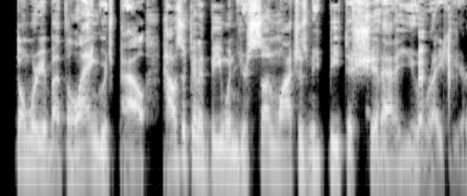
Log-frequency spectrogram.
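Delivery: put-on furious man's voice. Retelling what a man said in a theater: imitating a furious man. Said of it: "this other dude was just rip shit furious".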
